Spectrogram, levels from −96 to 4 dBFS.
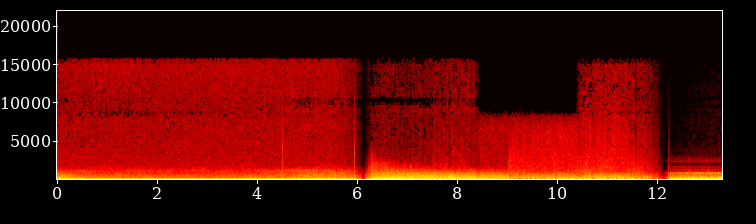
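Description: At 4.50 to 4.53 s and again at 5.94 to 5.96 s, a loud pop sits on top of the sound, which carries on underneath. The first peaks about 5 dB above the programme and the second about 10 dB. Each is likely a brief voltage step or pulse, such as a switch or static discharge, entering the chain. On a waveform each appears as a single tall spike standing clear of the surrounding envelope. A spectrogram shows a thin vertical stripe across the full frequency range.

From 8.31 to 10.53 s the audio drops into a digital radio blending to analogue episode. The receiver loses the digital stream and cross-fades over 157 ms to the FM broadcast, then fades back. Broadband hiss rises to around 30 dB below the programme, and the level falls by about 2 dB. A spectrogram shows a raised grey noise floor across that span.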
